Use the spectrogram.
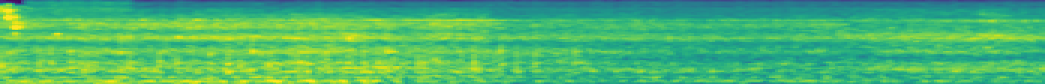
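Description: A helicopter drones steadily with a broad, loud rumble during a military operation in a video game. The noise holds constant throughout with no clear voices.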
